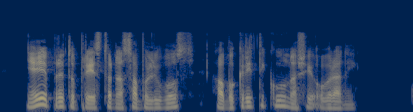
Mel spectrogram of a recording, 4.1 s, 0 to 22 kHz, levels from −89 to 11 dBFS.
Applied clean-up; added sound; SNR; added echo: none; none; none; none.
